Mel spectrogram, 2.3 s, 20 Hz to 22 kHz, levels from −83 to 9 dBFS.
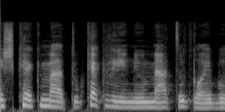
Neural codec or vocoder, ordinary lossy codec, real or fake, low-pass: codec, 16 kHz in and 24 kHz out, 0.4 kbps, LongCat-Audio-Codec, two codebook decoder; MP3, 96 kbps; fake; 10.8 kHz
